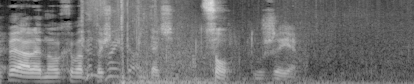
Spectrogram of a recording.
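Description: A fiery spell bursts with a roaring whoosh.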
